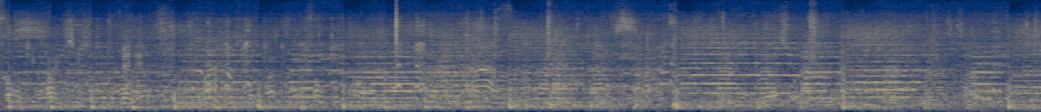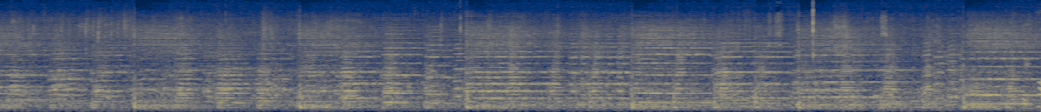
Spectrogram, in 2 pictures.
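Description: Military band of bugles and brass instruments playing a march as it marches along the street.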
